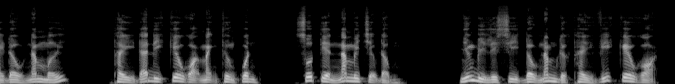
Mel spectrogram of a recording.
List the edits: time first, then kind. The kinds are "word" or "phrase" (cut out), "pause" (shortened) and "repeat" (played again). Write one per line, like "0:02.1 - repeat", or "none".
none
